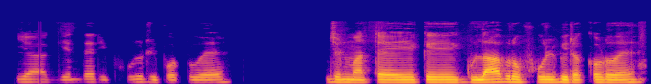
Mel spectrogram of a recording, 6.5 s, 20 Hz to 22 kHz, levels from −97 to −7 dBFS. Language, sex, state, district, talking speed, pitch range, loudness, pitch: Marwari, male, Rajasthan, Nagaur, 140 wpm, 115-120 Hz, -20 LUFS, 120 Hz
